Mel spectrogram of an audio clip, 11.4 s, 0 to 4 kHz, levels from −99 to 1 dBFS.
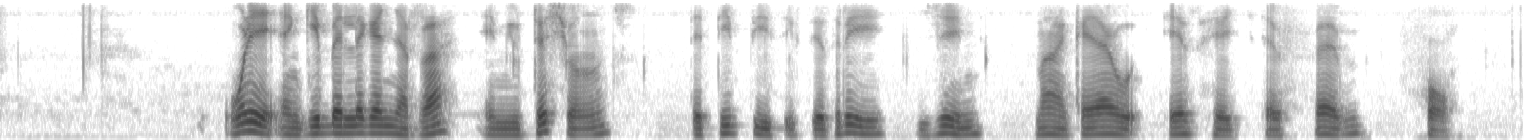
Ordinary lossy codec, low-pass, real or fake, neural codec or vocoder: none; 3.6 kHz; real; none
